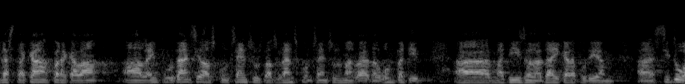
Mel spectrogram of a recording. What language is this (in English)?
Catalan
